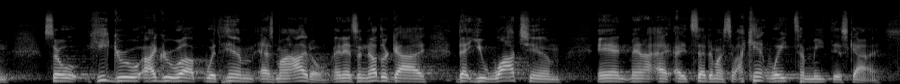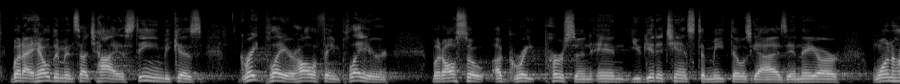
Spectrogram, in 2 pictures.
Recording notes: Recorded at the NFL Walter Payton Man of the Year Reception during Super Bowl LII in Minneapolis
